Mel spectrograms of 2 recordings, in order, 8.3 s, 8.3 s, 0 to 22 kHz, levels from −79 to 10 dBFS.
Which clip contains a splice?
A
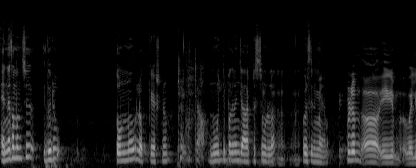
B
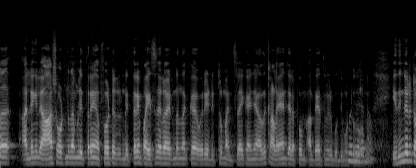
A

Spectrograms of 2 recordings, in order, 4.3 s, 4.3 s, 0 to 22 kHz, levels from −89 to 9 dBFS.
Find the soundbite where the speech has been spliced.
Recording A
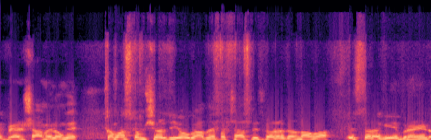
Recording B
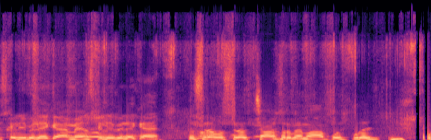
A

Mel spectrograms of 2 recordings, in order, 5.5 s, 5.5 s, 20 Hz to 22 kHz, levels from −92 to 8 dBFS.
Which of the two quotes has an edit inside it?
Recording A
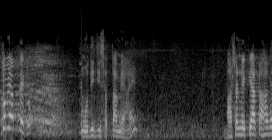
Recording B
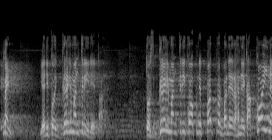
A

